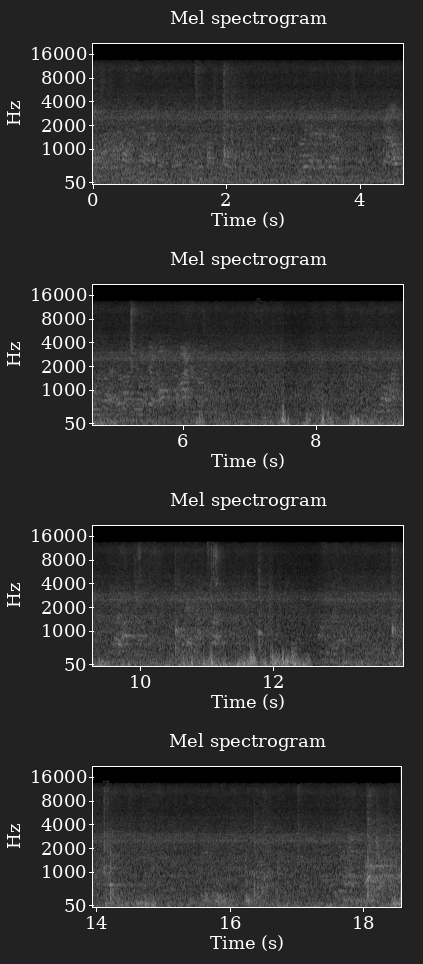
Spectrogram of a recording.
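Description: Tennis balls are struck with rackets, with sharp pops echoing in a large open space.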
